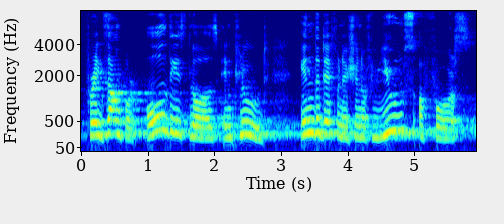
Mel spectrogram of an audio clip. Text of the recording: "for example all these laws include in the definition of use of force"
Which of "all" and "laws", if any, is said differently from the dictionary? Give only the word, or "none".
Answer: none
